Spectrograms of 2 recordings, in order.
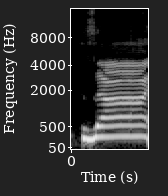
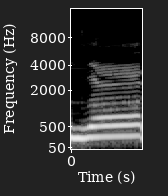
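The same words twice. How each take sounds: First: ज़ा as a light, open "zaa"; thin, front ज़ा; thin wrong Z. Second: ज़ा as a thick, rounded "zaw"; heavy correct Z. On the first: Teacher showing what not to read, light "zaa". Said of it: "नहीं पढ़ना". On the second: Teacher showing what to read, heavy "zaw". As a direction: fill the mouth on ज़ा. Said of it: "पढ़ना है". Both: Shown as a demonstration.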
